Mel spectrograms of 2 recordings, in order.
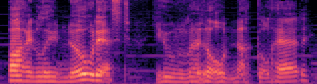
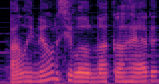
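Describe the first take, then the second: First: It is said in a hard, intense tone. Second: It is said in a light, playful tone. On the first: The father may dislike his son. "if he just says it with intensity, you know, it's scary" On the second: The remark is friendly teasing. "A little playful"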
